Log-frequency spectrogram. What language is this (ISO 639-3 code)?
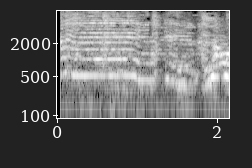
zho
